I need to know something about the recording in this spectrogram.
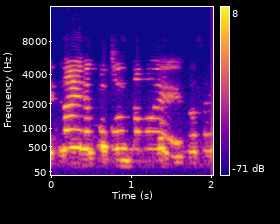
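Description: A young female voice singing, holding short notes that bend and break.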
